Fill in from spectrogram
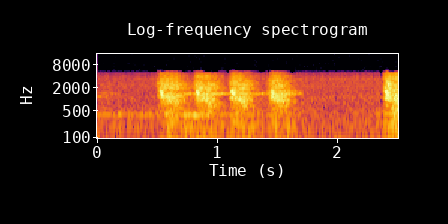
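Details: Red-bellied Woodpecker call, heard in November at Richfield Heritage Preserve, Ohio, and once mistaken for a robin, played over a speaker: four short harsh chiv notes about three per second, one more after a pause, faint electrical hum.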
